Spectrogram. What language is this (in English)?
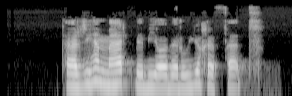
Persian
